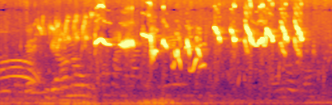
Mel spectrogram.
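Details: A fighting oriental magpie-robin sings out its full set of mimicked phrases: after a soft start, loud, clear whistles follow in quick separate bursts, each note bending up or down, about five per second.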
